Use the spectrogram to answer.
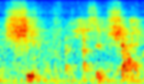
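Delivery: "she" said with a sh sound as in shy; pronunciation demo. Shown as a demonstration. Teacher shows students the diacritic S, clear demo. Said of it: "right here we say".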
